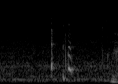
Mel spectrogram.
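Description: Two quick, soft hiccup-like catches in a baby's breathing; ordinary infant hiccups.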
